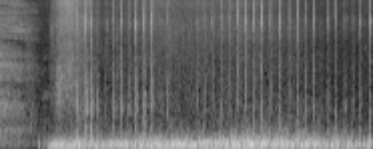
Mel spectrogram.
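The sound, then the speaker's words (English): A person imitates a helicopter with their mouth, making a steady stream of rapid, breathy chopping pulses that start abruptly and stay loud for a few seconds, with no talking. “Here's my impression of a helicopter.”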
